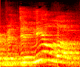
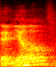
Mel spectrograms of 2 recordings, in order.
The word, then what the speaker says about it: Danilo: my name is um Danilo she pronounced it very beautifully uh everybody gets it wrong don't worry about it my first name I get danello dairo and Donatello for my second name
